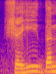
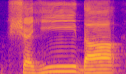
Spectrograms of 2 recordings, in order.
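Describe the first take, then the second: First: शहीदन said with a final न; the wrong way, ending शहीदन in न; wrong nunation. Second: शहीदा ends on a long आ, no नून; long a ending. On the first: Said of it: "नहीं पढ़ेंगे". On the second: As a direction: stop on a drawn-out आ in शहीदा. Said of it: "तो पढ़ेंगे शहीदा". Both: Shown as a demonstration.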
